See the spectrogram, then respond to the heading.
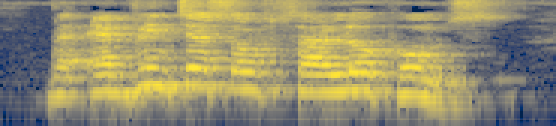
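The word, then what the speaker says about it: Holmes: the adventures of sharlok homes h-o-l-m-e-s homes l is the silent letter here so the adventures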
